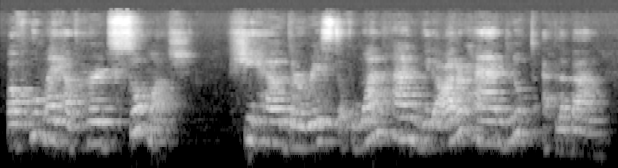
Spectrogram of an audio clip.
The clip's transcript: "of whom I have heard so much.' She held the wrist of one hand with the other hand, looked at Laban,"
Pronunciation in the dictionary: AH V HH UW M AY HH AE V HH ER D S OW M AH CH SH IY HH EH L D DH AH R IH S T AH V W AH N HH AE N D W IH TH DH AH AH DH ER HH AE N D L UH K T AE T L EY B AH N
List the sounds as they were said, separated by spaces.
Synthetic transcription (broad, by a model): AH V HH UW M AY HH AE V HH ER D S OW M AH CH SH IY HH EH L D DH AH R IH S T AH V W AH N HH AE N D W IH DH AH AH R HH AE N D L UH K T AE T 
